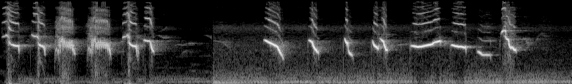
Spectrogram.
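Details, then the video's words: Greater green leafbird in vigorous song, harsh chattering notes at first, then a series of clear, sharply descending and rising whistled notes spaced a fraction of a second apart, above a soft low background rumble. "Full Gacor 40 menit CUCAK IJO"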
